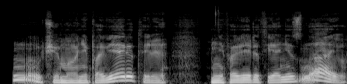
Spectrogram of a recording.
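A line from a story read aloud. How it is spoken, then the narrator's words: Calm. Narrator (Russian): спокойно сказал Мальвуазен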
